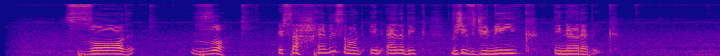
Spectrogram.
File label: "daad", Arabic; ض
